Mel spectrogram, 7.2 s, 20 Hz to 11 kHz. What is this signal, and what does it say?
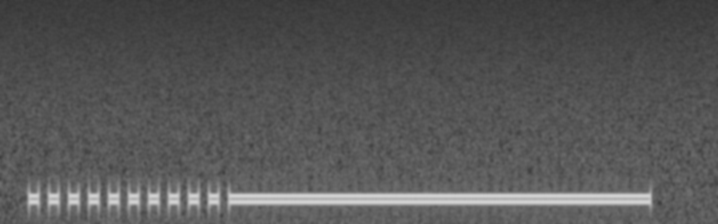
Telephone call progress tone (North American plan), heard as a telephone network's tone, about 350, 440 Hz, 0.1 s on and 0.1 s off. Stutter dial tone.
